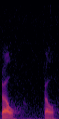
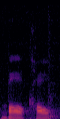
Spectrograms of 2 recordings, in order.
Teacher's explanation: the back of the tongue is raised more for saying the L the dark L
